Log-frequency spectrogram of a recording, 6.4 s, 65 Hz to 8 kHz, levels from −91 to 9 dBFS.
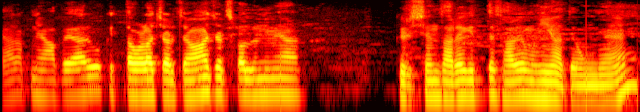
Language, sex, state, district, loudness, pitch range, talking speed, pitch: Hindi, male, Uttar Pradesh, Jyotiba Phule Nagar, -18 LUFS, 125-135 Hz, 205 wpm, 130 Hz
